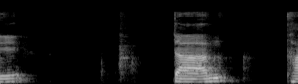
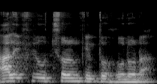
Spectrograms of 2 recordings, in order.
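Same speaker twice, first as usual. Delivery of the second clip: usual speaking voice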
